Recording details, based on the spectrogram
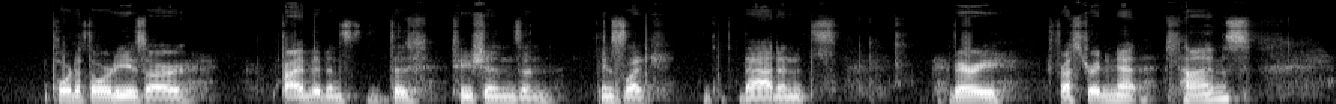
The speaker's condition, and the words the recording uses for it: Stuttering. You probably don't going to have to excuse me if I – or just like don't be weighed up for me because I stutter occasionally.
